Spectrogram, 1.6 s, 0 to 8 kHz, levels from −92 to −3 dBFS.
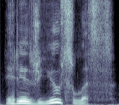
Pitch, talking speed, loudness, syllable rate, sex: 140 Hz, 115 wpm, -14 LUFS, 3.6 syllables/s, male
